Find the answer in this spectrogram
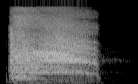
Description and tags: Short processed samples of screams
